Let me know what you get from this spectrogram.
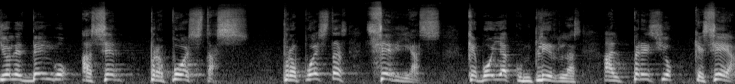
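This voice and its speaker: A man's high-pitched voice at a very slow pace, with very even loudness throughout. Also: ordinary pitch variation. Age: 70s. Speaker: presidential candidate. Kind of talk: interview. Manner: emphatic.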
